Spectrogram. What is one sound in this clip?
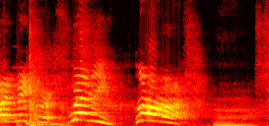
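A young child shouts and wails loudly close by.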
